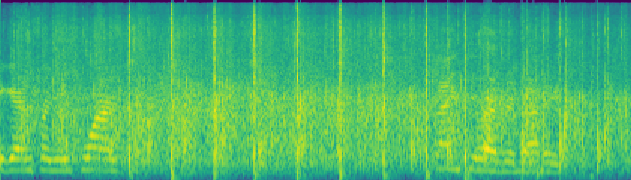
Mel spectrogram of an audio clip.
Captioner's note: attendees applauding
